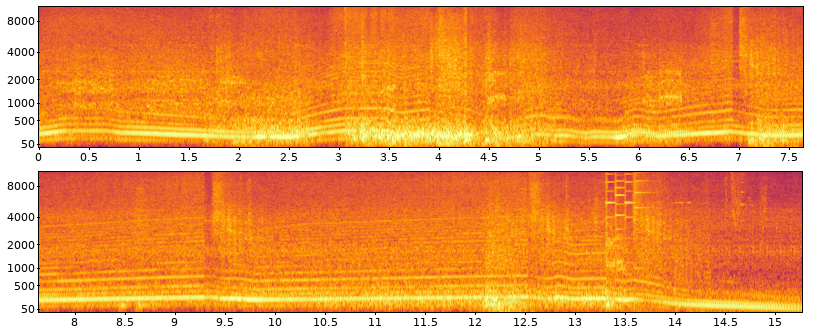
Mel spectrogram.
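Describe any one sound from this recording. A car engine revs hard, rising and falling as it shifts gears.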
